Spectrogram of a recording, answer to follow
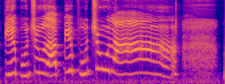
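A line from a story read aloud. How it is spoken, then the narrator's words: Shouting. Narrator (Chinese): 明一嘴里大喊道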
